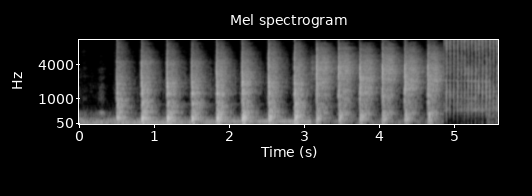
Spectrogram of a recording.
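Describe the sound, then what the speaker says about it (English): A solid oak dovetail tongue hammered down into its groove in a cabinet door panel, about fourteen evenly spaced sharp knocks in steady rhythm, close and clear, followed by a brief rapid buzzing at the end. "pounding that tongue down into the groove"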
